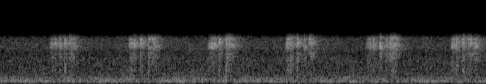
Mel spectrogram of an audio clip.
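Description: Rhythmic gritty scraping bursts, about six in five seconds, fit teeth grinding (bruxism).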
